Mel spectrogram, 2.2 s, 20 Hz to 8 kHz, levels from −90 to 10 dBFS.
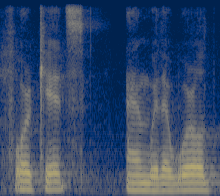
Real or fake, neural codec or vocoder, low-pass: fake; codec, 16 kHz in and 24 kHz out, 1 kbps, XY-Tokenizer; 7.2 kHz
